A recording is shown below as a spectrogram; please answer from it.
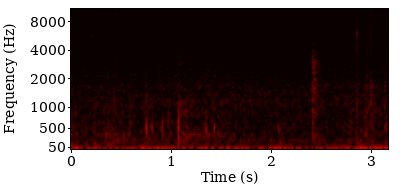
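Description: Typing on a computer keyboard: scattered light key clicks in quick, uneven bursts, close and faint against a low room hum.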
